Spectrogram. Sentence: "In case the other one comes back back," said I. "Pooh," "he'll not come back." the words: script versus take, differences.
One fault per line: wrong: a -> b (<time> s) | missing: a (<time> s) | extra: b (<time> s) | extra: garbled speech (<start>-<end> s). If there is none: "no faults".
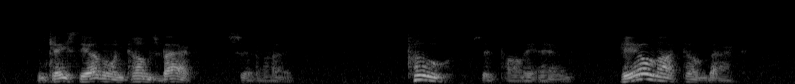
missing: back (1.9 s)
extra: said Polly Ann (4.7 s)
